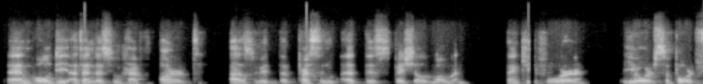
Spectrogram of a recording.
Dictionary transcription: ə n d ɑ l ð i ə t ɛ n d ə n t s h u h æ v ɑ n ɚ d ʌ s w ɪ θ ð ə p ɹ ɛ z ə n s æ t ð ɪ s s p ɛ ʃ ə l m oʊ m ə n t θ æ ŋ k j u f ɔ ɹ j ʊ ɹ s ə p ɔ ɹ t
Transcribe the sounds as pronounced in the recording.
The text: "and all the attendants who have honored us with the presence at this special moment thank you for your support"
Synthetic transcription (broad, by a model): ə n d ɑ l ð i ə t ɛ n d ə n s h u h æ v ɑ n ɚ d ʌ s w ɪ ð ə p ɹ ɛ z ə n æ t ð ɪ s s p ɛ ʃ ə l m oʊ m ə n t θ æ ŋ k j u f ɔ ɹ j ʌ ɹ s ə p ɔ ɹ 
